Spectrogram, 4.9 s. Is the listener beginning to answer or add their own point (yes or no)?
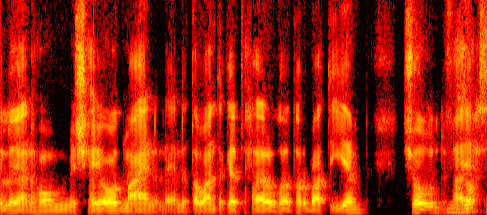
no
